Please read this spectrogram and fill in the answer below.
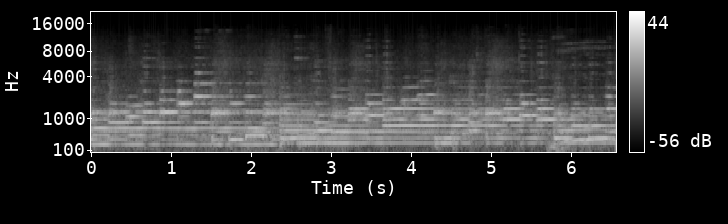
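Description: Instrumental backing track playing a melody of clear held notes, stepping from note to note over a sustained low note.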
